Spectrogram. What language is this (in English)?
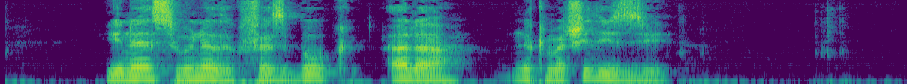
Kabyle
